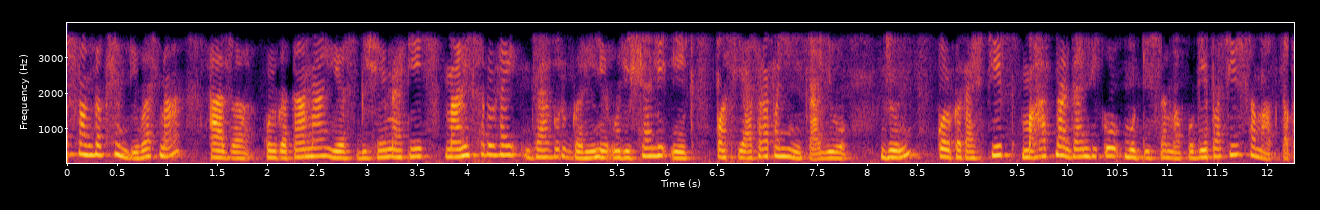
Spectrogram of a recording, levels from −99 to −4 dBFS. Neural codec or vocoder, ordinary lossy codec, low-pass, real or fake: codec, 44.1 kHz, 7.8 kbps, Pupu-Codec; none; 3.6 kHz; fake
